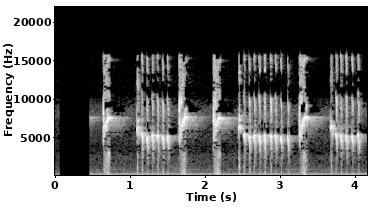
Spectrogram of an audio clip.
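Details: Sharp, punchy fill-in song of a Van Hasselt's sunbird, called kolibri raja in Solo: shrill high chips interleaved with fast stuttering trills of five to eight notes, repeated briskly over a faint low hum.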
